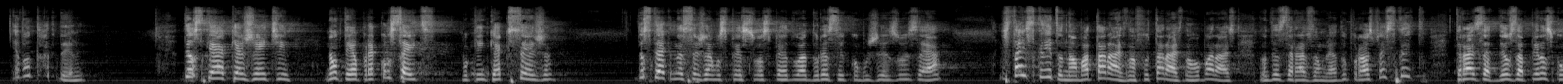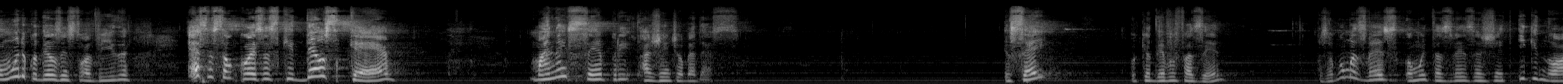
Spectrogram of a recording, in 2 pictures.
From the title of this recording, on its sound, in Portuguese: Culto ao vivo IBMorumbi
